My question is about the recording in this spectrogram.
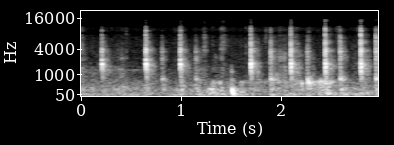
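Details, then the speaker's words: Vintage Moto Guzzi barn find, not run for 40 years, cylinder head rebuilt and refitted, engine stopped: crisp light metallic ticks, about three a second, as the rocker is rocked by hand; audible gap, valve clearance present. "so you can hear the the Gap there you can hear the Gap there"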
